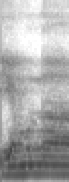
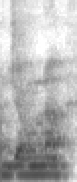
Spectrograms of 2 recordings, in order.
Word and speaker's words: Yamuna: So similarly, you have to say Yamuna or Jamuna. So he mispronounced.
